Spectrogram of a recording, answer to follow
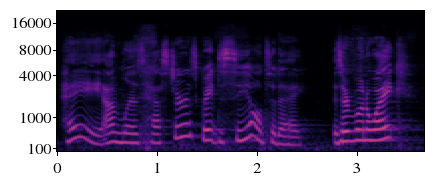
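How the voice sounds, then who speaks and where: A woman's voice: high voice, expressive, fairly quick. A middle-aged woman from Texas introducing herself chattily as a guest speaker on stage. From Texas, United States. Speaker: guest speaker, internet marketer. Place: stage at a filmed live event.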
